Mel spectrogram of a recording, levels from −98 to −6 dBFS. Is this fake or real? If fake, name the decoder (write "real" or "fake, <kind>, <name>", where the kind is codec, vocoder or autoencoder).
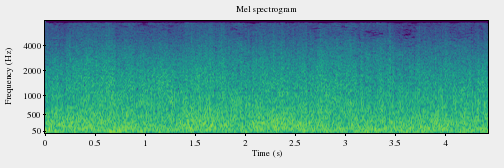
real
